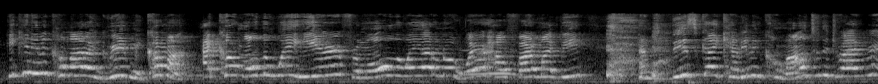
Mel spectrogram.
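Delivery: high, loud, fast indignant rant with laughs; barking upset. Acted. General complaining to his servants and guards, barking upset. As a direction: bark the complaints like an offended general. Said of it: "the general barking upset".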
